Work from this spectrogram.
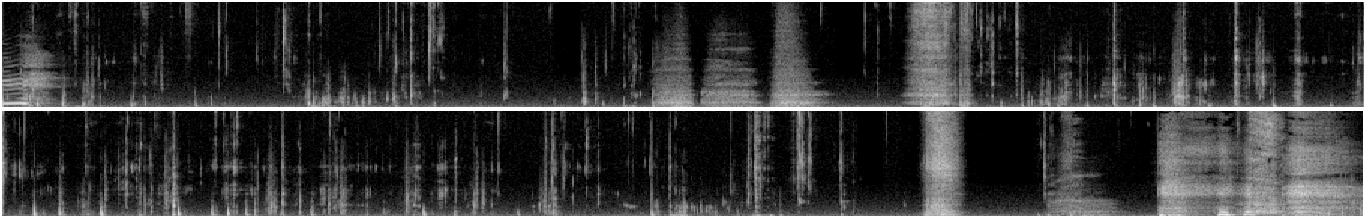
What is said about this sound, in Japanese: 刻んだトッポギも韓国料理食べてるって感じだよな。お餅の甘みが辛みを中和してくれる。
